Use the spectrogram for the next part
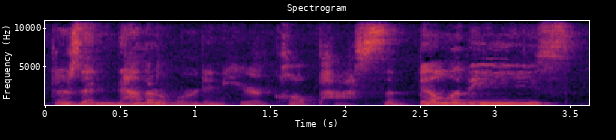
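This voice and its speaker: A woman teaching and reading a picture book aloud to young children, interactively, in an exaggerated, expressive way with drawn-out words. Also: medium pitch. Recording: echoey room with faint background noise.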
